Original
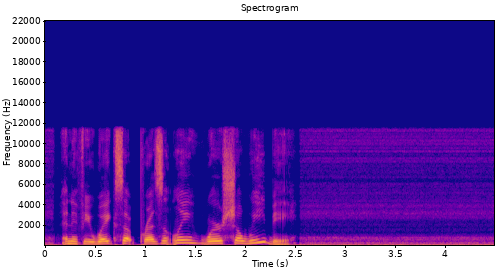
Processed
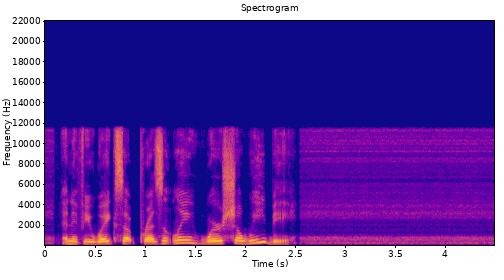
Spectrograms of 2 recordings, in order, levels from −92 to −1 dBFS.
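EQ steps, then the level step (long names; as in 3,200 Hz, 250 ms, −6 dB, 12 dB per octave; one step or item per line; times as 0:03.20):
high-pass filter 290 Hz 24 dB per octave
+6.5 dB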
